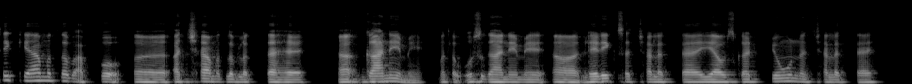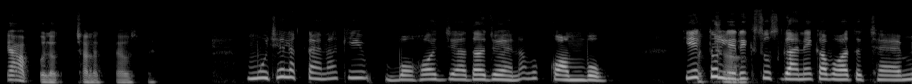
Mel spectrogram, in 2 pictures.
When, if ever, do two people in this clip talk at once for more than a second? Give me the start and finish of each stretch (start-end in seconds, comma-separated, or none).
none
